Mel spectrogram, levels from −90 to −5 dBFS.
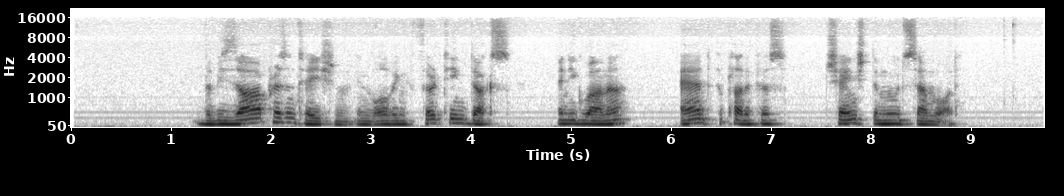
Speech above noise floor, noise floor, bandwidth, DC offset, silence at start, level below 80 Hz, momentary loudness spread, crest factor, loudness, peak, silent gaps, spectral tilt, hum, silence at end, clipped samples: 36 dB; -59 dBFS; 15.5 kHz; under 0.1%; 1.25 s; -56 dBFS; 12 LU; 16 dB; -25 LUFS; -8 dBFS; none; -7.5 dB/octave; none; 0.85 s; under 0.1%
